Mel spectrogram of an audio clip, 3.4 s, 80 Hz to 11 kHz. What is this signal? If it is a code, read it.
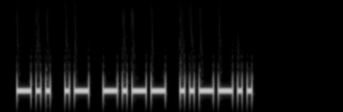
Morse code, heard as a keyed tone, about 25 wpm, 700 Hz. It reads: DAY?
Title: Sentences from Top 1000 Words - Review Part 2 - 25wpm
